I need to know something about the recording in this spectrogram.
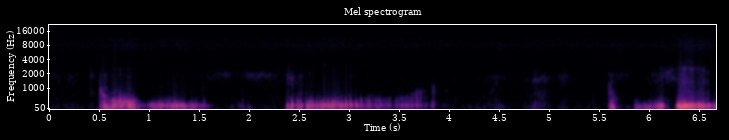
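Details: Morning hunger: several low, drawn-out rumbling stomach growls separated by quiet pauses; ordinary hunger growling.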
